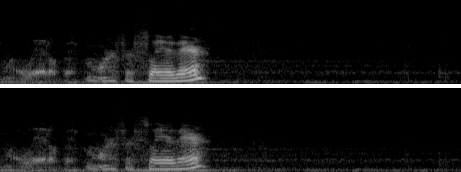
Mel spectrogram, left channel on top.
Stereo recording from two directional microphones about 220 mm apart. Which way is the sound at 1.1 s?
40° left (ahead or behind).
